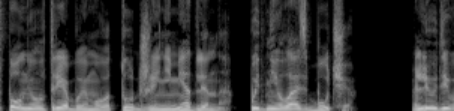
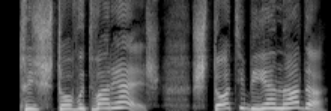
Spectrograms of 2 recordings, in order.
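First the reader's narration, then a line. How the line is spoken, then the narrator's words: Shouting. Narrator (Russian): кричала она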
